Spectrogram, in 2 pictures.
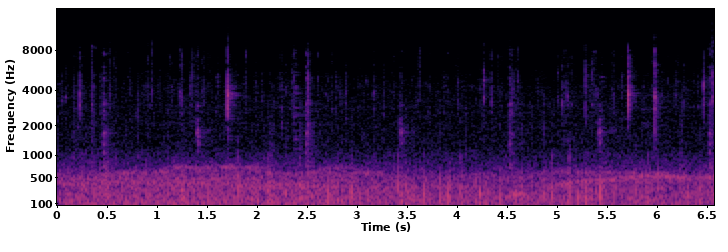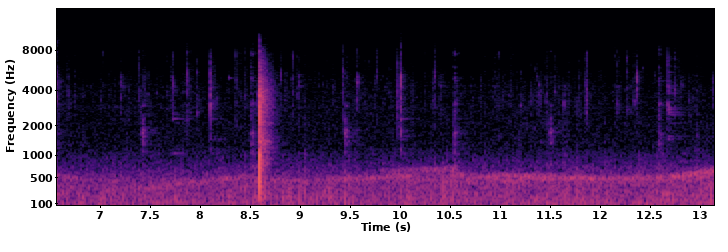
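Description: Faint handling noise from a handheld camera: scattered small clicks and rustles over a low steady background, with one sharp click about eight and a half seconds in.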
